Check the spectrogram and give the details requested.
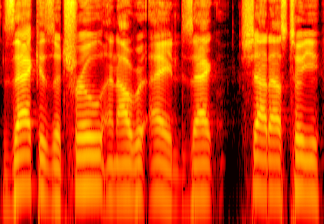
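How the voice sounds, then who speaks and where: A man's voice: normal speed, clear, resonant tone, dry recording, clean studio sound. A man in his forties hosting a live game watch party, chatting casually and breaking into laughs and whoops. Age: 40s. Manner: animated, laughing, bursts into high whoops. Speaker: show host.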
